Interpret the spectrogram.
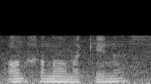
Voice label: nice to meet, Afrikaans; Aangename kennis.; Nice to meet you.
